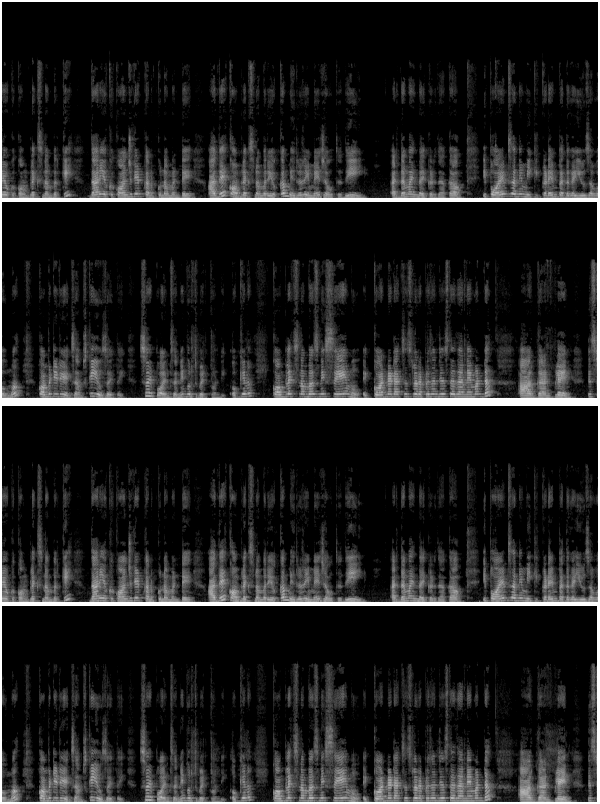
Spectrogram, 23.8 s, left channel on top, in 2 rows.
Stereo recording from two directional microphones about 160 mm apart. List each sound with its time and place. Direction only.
0.0 s a woman's voice: 30° right (ahead or behind)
